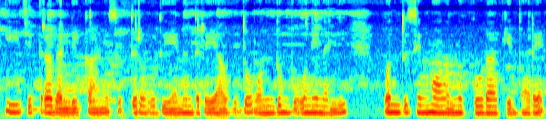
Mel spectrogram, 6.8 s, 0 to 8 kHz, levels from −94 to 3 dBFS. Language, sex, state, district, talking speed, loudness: Kannada, female, Karnataka, Bangalore, 90 wpm, -16 LUFS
